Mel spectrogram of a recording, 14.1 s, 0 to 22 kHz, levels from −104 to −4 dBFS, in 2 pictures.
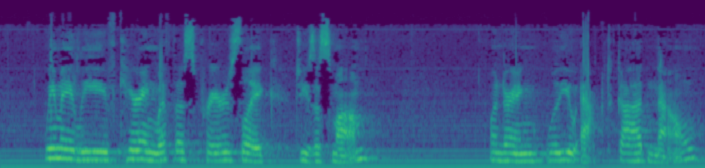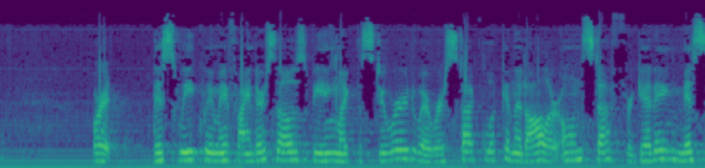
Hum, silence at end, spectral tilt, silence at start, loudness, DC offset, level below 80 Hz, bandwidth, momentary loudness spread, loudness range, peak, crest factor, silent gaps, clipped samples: none; 0 s; -4 dB/octave; 0 s; -36 LUFS; 0.2%; -56 dBFS; 16 kHz; 21 LU; 4 LU; -20 dBFS; 16 dB; none; under 0.1%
